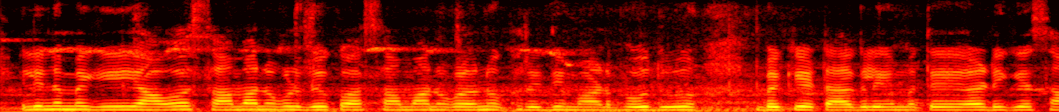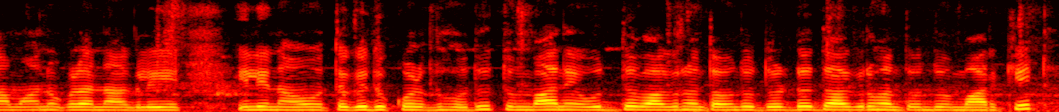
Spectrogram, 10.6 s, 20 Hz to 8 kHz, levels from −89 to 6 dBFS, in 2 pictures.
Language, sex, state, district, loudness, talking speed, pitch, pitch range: Kannada, female, Karnataka, Dakshina Kannada, -24 LUFS, 145 wpm, 210 Hz, 205-220 Hz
